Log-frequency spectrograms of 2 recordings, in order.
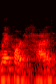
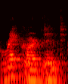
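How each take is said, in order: First: The word had is pronounced in full. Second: The word had is reduced and joined on. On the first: The speaker calls it wrong. "that's not record had" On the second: The speaker calls it right. "it's recorded"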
